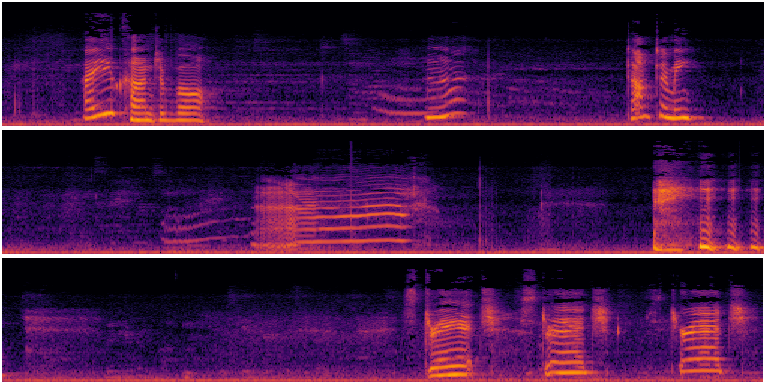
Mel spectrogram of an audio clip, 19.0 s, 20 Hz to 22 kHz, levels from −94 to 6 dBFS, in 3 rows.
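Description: The stream likely lost a fraction of a millisecond of samples five times, producing dropped samples: the waveform jumps abruptly to a later value, heard as single sharp clicks at 0.91, 4.35, 7.74, 9.26 and 12.49 s, with no audible gap in the sound.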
